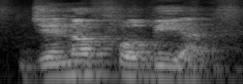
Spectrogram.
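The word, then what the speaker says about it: xenophobia: exist and exact okay M AB like xerox জেনোফোবিয়া জেনোফোবিয়ার meaning হচ্ছে অন্য ব্যক্তিমান বা strange নোয়া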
